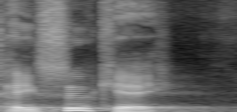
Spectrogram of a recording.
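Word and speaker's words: heisuke (ἡσυχία): Okay, this one is heisuke. Heisuke.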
